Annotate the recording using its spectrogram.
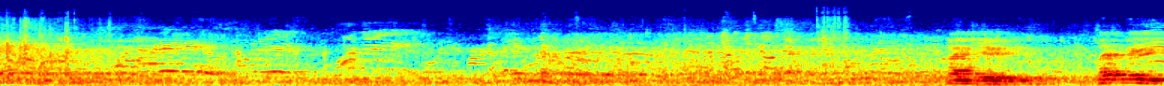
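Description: A man speaks into a microphone over loudspeakers.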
